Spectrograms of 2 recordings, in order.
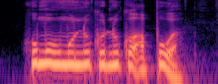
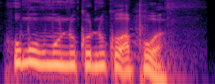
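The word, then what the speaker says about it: Humuhumunukunukuapua'a: Humu humu nuku nuku apua. – Du mich ja auch. – War das richtig betont? – Das war richtig betont und war auch richtig ausgesprochen und es ist kein Scherz.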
